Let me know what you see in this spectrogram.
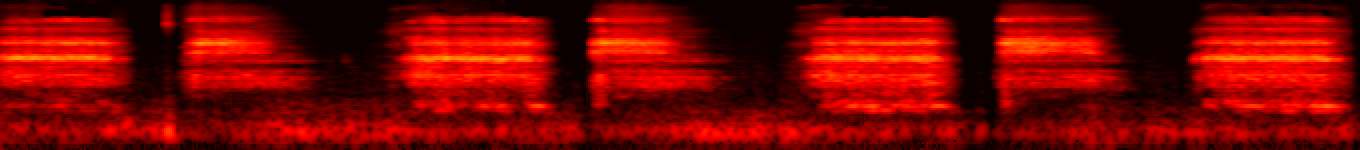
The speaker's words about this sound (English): Do it through the mouth, keep on breathing, do it through the mouth, because then it's easier to get a lot of oxygen, energy in a short time inside, and then letting go. Deeply in, letting go. Deeply in, letting go.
